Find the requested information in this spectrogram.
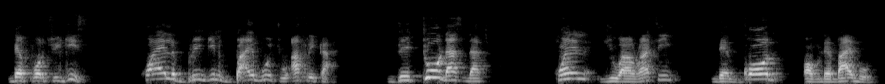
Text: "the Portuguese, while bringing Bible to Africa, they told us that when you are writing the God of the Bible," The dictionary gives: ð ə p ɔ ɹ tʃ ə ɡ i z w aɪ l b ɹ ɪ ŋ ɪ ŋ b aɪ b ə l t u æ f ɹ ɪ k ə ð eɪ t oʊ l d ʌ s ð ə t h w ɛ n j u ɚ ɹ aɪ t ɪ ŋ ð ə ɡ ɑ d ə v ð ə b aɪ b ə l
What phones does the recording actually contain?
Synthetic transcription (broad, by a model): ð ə p ɔ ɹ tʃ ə ɡ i s w aɪ l b ɹ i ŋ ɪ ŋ b aɪ b ə l t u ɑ f ɹ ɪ k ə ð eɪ t oʊ l d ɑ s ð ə t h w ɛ n j u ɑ ɹ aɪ t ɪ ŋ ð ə ɡ ɑ d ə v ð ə b aɪ b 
